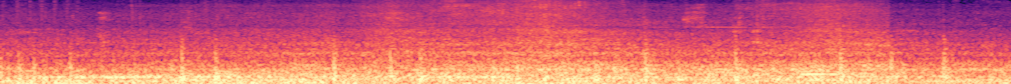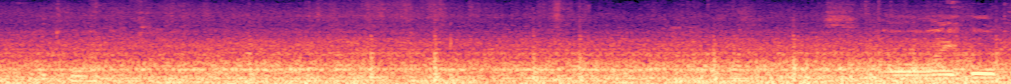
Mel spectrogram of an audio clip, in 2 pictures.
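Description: Car cabin sound while driving: steady engine and tyre rumble from the road, with a brief rise in hiss about two to four seconds in.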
